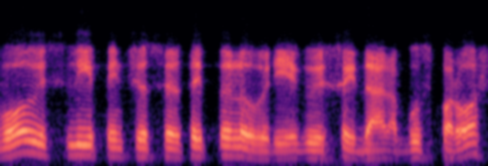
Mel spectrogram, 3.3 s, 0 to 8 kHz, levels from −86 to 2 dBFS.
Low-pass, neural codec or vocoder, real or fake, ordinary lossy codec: 7.2 kHz; codec, 16 kHz in and 24 kHz out, 1 kbps, XY-Tokenizer; fake; Opus, 24 kbps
